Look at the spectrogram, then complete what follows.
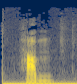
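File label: "ham3", Teochew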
